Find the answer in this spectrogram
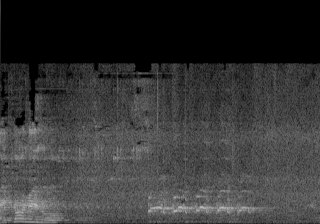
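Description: A performer's voice over the stage PA sings out the end of a drawn-out, rising-and-falling line in the first second. After a pause comes about a second and a half of a quick run of high, rapidly repeated notes.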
